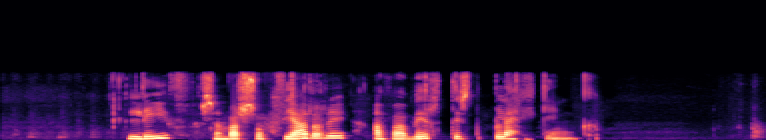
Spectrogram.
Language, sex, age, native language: Icelandic, female, 30-39, Polish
